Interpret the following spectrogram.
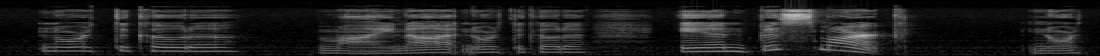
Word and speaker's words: Minot: there and some cities in north dakota are minot north dakota my not north dakota and bismarck north dakota ohio ohio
